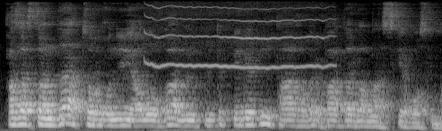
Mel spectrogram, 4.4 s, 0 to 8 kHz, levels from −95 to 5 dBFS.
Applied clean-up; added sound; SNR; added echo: none; Squeak; 16 dB; reverberation time 0.6 s.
